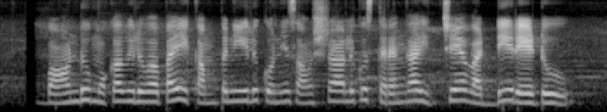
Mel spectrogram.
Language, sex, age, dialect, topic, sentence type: Telugu, female, 18-24, Utterandhra, banking, statement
